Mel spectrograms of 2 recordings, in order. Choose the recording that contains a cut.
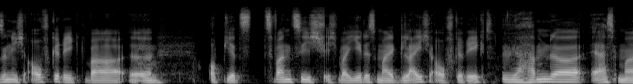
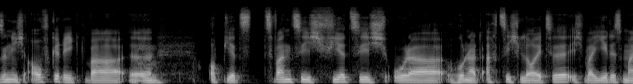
first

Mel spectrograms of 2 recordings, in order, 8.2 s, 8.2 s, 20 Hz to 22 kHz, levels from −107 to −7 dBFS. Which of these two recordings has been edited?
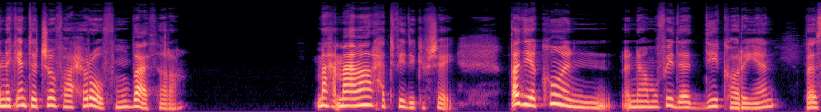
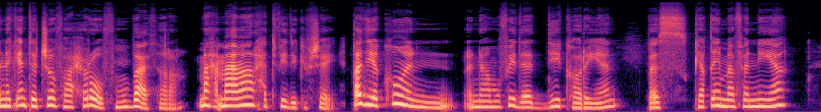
second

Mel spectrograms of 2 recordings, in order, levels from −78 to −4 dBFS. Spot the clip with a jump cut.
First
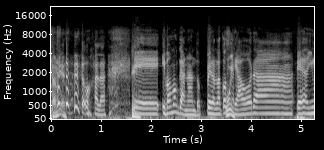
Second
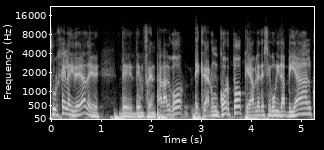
first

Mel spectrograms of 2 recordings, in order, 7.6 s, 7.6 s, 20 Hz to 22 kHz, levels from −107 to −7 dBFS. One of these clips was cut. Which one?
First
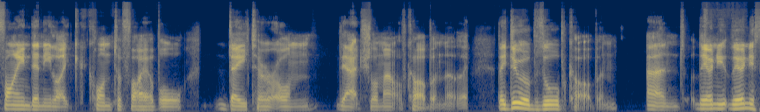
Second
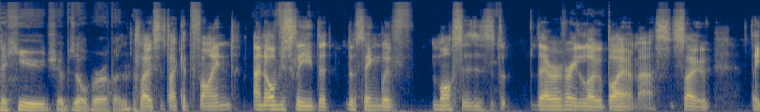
second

